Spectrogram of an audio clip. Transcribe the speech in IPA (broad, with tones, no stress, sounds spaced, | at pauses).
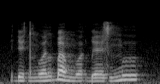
ɗ e˩ d ŋʷ a˩˥ l ɓ a˥˩ ŋʷ a˩ ɡ͡b ɛː˩ z ŋ͡m ʊː˥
